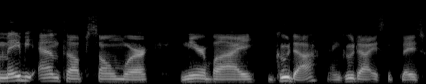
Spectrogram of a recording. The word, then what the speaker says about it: Gouda: So I'm from the cheese city, Gouda, or in Dutch we say Gouda, because the G is completely pronounced differently.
